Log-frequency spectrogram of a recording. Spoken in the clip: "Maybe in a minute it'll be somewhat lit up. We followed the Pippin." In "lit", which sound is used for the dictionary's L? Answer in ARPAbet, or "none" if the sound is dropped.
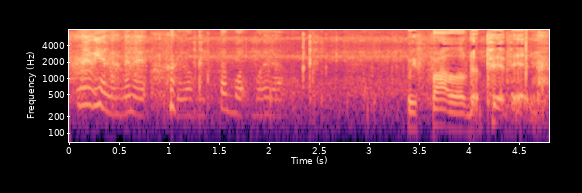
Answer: W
